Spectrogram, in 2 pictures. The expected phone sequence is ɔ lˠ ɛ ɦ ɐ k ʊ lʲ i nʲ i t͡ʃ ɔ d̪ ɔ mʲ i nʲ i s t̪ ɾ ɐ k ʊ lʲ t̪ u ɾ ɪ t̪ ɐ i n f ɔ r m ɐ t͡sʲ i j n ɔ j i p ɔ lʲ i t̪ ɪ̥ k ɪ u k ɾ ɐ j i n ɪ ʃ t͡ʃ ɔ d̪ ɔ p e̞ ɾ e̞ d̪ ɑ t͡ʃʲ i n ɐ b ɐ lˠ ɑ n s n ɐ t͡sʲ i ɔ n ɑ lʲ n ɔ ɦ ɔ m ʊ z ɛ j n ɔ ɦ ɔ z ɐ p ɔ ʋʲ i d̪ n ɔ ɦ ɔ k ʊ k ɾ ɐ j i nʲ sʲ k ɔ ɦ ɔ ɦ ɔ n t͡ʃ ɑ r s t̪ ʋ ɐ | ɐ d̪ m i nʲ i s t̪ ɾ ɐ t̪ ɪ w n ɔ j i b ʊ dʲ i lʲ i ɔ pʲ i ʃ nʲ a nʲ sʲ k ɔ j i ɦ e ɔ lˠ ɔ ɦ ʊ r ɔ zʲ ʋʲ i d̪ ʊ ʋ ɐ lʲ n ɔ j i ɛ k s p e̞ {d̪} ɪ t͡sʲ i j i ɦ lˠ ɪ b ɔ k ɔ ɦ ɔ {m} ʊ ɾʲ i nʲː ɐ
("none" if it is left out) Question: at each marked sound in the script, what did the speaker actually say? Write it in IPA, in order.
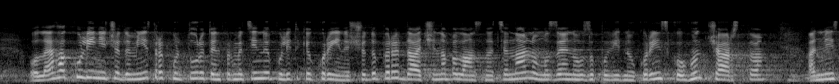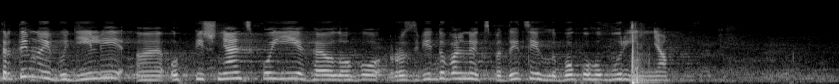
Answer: d̪, b

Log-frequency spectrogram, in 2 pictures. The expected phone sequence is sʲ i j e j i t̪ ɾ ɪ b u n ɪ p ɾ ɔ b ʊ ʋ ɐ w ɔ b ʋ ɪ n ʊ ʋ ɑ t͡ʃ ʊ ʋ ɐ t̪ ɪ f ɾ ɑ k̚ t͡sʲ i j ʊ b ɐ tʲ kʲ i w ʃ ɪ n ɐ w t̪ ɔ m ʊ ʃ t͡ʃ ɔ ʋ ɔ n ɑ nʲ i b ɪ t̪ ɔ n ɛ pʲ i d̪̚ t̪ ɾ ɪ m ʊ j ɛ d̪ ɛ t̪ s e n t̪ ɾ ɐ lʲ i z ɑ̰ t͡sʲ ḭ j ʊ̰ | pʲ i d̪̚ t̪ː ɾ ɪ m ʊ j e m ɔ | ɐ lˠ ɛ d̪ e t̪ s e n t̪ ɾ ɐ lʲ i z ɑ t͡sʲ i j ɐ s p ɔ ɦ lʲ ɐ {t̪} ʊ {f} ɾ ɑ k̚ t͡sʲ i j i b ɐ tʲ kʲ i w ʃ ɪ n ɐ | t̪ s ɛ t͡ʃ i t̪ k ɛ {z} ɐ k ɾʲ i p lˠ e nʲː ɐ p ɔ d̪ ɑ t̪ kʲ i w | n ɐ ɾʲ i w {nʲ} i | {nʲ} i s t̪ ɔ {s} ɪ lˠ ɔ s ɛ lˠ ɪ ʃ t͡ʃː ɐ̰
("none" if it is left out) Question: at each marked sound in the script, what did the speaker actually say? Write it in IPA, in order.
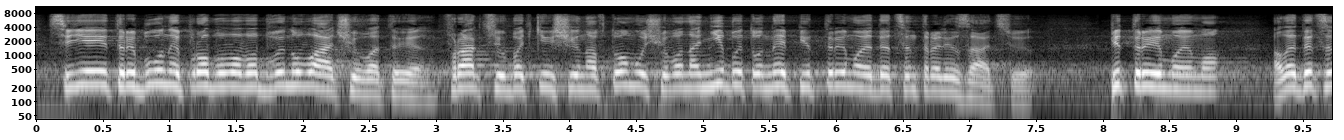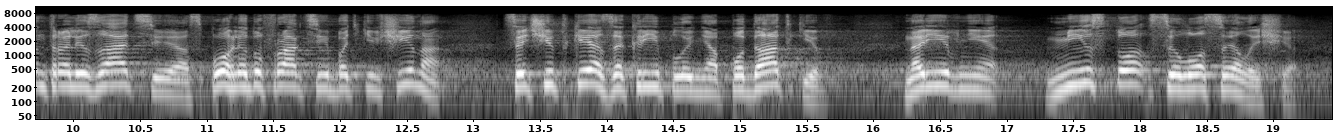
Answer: d̪, f, z, nʲ, mʲ, s

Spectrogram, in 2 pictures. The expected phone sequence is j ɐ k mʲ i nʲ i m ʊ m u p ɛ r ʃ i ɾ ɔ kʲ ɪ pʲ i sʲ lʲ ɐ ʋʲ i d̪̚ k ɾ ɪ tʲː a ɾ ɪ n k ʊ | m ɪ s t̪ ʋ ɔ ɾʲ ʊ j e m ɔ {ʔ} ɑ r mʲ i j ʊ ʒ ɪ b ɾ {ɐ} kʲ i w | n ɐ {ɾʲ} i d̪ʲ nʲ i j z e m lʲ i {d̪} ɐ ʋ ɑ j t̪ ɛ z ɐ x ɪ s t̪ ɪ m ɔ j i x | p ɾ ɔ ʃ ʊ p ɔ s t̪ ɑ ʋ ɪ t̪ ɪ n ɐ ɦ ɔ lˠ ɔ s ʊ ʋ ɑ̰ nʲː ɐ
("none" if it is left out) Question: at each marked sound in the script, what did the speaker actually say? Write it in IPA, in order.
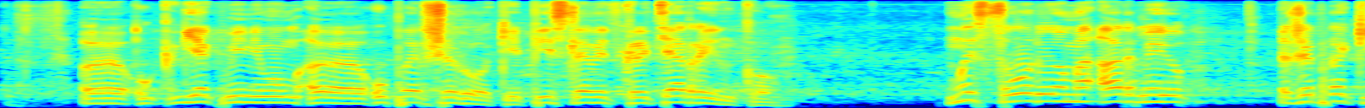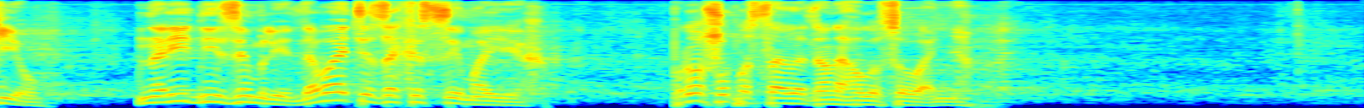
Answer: ʔ, ɐ, ɾʲ, d̪

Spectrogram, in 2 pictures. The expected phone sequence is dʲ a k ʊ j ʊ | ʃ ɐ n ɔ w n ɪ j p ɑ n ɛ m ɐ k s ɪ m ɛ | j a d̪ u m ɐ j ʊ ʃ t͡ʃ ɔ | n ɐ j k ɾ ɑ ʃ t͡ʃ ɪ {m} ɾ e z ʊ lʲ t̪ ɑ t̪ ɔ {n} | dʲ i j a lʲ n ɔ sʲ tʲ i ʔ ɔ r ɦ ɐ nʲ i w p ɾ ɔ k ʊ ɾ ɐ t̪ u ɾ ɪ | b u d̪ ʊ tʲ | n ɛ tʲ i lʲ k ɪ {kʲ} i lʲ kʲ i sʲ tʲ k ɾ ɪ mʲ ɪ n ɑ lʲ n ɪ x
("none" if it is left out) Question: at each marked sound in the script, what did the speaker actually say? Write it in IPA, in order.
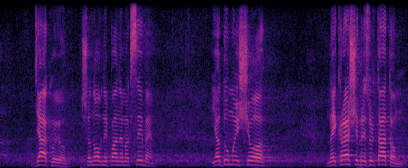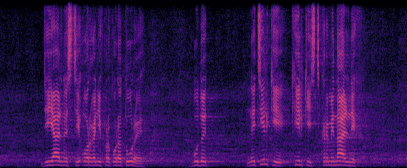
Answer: m, m, kʲ

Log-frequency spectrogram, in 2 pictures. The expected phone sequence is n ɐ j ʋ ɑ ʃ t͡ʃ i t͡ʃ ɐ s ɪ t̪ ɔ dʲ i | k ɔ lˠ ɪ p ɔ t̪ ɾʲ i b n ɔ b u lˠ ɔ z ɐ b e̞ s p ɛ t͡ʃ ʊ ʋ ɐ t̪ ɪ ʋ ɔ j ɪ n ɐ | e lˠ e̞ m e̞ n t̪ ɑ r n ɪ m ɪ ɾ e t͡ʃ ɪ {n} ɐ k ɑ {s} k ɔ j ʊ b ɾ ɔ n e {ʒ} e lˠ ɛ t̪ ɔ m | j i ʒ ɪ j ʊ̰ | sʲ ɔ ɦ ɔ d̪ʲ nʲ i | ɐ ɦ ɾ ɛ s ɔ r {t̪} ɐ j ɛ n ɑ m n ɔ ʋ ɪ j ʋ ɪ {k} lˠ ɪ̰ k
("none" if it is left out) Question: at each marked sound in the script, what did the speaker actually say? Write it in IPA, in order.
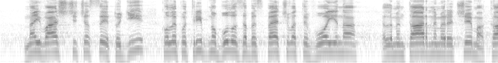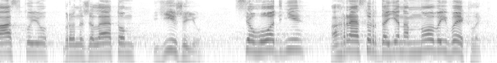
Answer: m, s, ʒ, d̪, k

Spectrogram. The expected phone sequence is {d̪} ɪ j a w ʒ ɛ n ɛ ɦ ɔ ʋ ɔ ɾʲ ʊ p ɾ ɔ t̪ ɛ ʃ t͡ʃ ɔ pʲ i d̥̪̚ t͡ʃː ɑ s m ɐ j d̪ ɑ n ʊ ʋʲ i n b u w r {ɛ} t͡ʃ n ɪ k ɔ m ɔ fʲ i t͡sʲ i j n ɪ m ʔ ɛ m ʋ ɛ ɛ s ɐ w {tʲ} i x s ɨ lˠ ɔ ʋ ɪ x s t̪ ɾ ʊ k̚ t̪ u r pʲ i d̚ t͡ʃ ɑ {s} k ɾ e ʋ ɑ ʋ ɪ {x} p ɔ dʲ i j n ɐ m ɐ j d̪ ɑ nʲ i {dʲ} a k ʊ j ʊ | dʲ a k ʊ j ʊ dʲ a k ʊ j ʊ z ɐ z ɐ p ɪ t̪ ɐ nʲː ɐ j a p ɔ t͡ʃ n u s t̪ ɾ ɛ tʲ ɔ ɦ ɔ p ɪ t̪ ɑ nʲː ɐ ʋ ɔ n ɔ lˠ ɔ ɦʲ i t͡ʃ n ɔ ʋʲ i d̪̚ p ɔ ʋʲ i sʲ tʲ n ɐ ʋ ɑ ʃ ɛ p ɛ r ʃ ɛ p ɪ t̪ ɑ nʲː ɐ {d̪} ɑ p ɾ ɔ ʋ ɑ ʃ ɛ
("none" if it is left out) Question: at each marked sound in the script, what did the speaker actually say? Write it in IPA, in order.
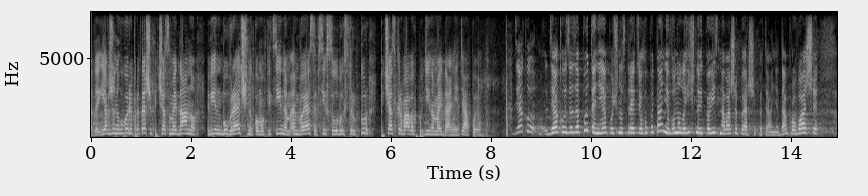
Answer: d̪, ɛ, sʲ, s, x, dʲ, d̪

